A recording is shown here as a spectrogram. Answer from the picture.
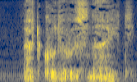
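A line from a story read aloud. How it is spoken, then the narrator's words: Astonished breath. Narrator (Russian): изумленно выдохнул Гарри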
